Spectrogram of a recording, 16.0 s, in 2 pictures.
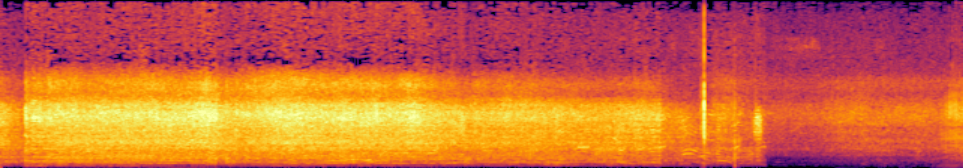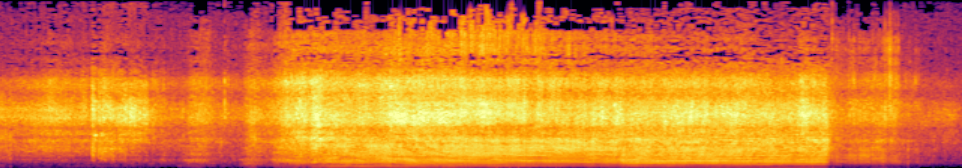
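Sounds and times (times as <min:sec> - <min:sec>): car engine accelerating hard: 0:00.0 - 0:05.7, 0:07.7 - 0:15.8.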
